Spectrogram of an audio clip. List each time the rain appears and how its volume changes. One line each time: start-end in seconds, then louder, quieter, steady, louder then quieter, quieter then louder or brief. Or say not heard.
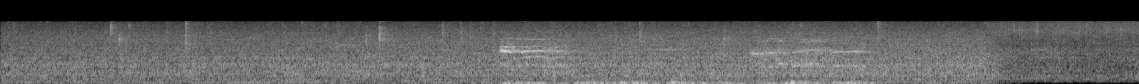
0.0-11.3 steady.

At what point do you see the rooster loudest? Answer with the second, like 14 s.
5 s.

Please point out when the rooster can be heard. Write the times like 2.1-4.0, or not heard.
5.0-8.7.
